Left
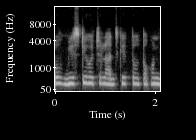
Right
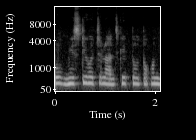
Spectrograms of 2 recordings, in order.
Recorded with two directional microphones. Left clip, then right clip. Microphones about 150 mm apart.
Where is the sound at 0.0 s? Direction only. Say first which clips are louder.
Left 7 dB; 20° left (ahead or behind).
